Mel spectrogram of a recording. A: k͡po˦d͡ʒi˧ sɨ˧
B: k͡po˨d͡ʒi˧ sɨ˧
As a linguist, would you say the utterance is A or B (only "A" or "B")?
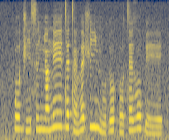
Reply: A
